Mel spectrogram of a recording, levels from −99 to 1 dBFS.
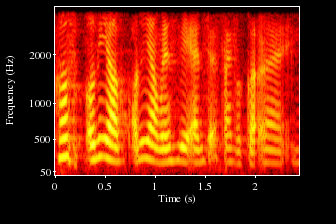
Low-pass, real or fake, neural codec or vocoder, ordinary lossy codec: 3.6 kHz; fake; codec, 16 kHz in and 24 kHz out, 1.1 kbps, FireRedTTS-2 codec; none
